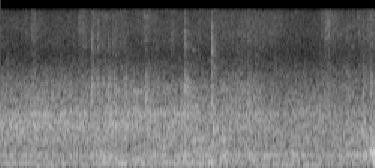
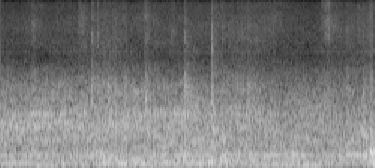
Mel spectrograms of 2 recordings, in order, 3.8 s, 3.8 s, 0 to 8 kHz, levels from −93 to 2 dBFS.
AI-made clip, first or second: second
